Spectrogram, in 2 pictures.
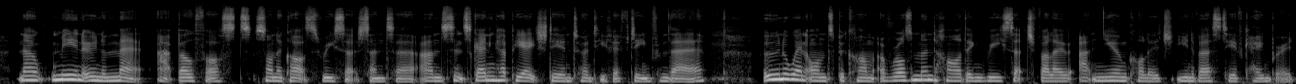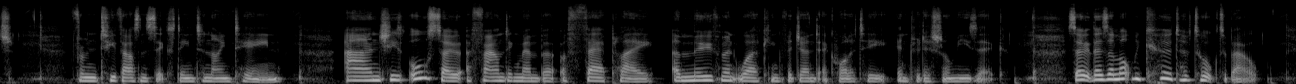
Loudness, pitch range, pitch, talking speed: -29 LUFS, 145-185 Hz, 160 Hz, 155 wpm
